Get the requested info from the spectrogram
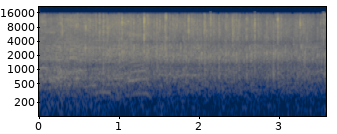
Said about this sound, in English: I still hear way too many ladies clapping and not enough brothers. But it's okay, brothers.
